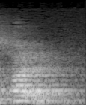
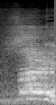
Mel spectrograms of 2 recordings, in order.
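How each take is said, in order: First: The first consonant is a plain s. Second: The first consonant is a tense s. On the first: The speaker calls it wrong. "경상도 사람들 ... 발음이 안 되는 부분이 있거든요" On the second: The speaker calls it right. "쌀 해보라면"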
